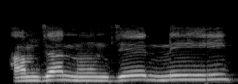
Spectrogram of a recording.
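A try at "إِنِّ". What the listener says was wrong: নি নয়, হামজা, শুধু হামজাদের কি উচ্চারণ হয়, শুধু হামজাদের কি উচ্চারণ হয়? হামজাদের ই উচ্চারণ হয়, ই ই, হামজাদের ই। তাহলে হামজা নুন জের ইন, ইন।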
